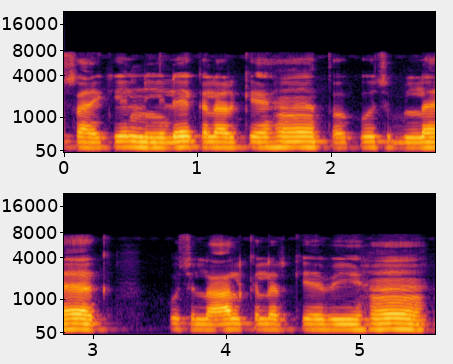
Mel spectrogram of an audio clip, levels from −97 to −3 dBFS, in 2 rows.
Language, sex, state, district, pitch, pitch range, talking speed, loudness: Hindi, male, Jharkhand, Ranchi, 115 Hz, 115-120 Hz, 150 wpm, -18 LUFS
